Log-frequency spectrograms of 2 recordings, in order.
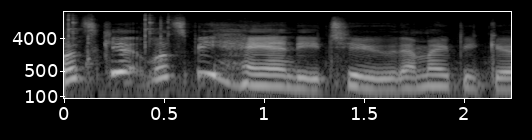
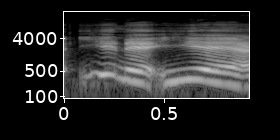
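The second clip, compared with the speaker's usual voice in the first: casual Boston accent; 5 semitones higher, 6 dB louder than usual. Real, not acted. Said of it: "I said that like a Boston accent".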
